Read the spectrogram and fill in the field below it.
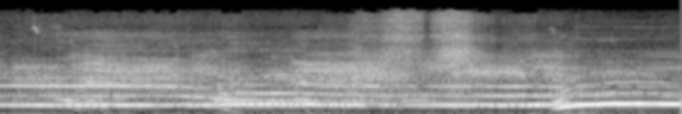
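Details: Wolves howling together in several overlapping voices: long, steady, low tones sustained across the stretch, with a fresh howl sliding upward near the end and holding.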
